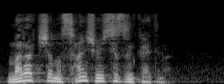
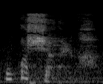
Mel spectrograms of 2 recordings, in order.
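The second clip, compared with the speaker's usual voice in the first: whisper; 9 semitones higher, 13 dB quieter, faster than usual. Retold or imitated. Voicing the crowd's suspicion.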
